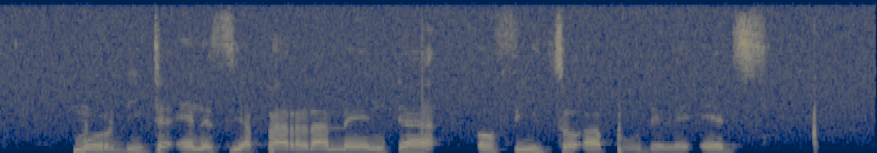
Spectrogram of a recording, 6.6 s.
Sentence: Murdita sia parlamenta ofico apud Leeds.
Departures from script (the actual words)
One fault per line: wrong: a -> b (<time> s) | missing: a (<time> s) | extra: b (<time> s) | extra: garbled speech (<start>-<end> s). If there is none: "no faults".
extra: en (1.4 s)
